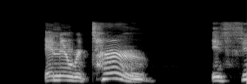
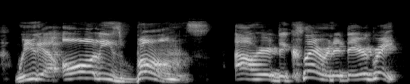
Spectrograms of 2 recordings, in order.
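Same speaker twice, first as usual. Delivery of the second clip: normal talking voice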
